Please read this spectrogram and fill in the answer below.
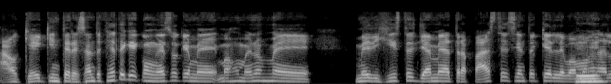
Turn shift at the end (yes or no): no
